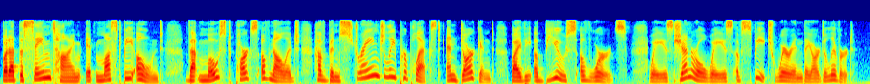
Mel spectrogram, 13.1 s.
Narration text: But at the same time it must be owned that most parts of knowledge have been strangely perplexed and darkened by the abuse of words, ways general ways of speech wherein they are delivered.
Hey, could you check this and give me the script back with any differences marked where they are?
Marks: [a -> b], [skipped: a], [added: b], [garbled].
But at the same time it must be owned that most parts of knowledge have been strangely perplexed and darkened by the abuse of words, ways general ways of speech wherein they are delivered.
